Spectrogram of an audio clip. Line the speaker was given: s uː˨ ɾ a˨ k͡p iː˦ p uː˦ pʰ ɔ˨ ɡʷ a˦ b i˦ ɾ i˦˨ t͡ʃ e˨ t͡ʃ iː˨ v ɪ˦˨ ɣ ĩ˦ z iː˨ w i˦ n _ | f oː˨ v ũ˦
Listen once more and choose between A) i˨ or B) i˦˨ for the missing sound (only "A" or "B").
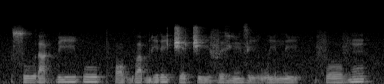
B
